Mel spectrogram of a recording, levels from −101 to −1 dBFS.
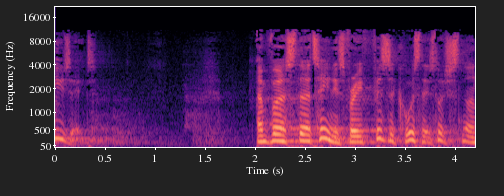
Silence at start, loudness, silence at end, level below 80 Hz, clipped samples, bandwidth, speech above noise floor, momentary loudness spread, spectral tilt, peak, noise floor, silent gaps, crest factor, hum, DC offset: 0 s; -25 LUFS; 0 s; -56 dBFS; under 0.1%; 11.5 kHz; 36 dB; 13 LU; -4.5 dB/octave; -10 dBFS; -61 dBFS; none; 18 dB; none; under 0.1%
